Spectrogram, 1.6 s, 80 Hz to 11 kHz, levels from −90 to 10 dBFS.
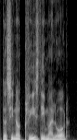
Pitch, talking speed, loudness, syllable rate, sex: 115 Hz, 270 wpm, -16 LUFS, 6.0 syllables/s, male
